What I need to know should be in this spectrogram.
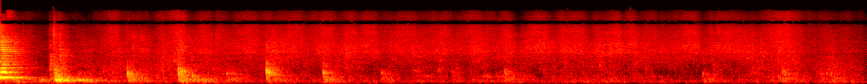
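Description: A board eraser rubs across a chalkboard.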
